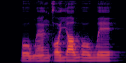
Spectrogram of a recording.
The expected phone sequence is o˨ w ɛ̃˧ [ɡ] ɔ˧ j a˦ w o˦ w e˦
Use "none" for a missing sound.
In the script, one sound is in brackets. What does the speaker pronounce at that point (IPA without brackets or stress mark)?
ɡ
